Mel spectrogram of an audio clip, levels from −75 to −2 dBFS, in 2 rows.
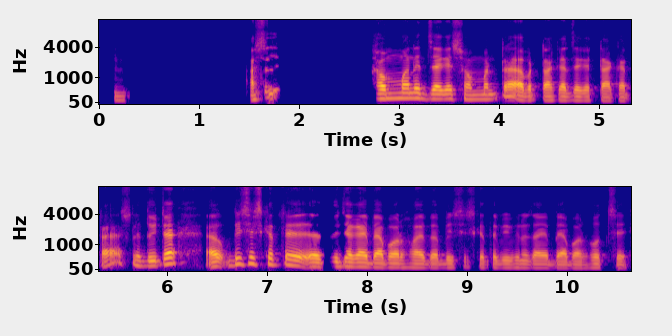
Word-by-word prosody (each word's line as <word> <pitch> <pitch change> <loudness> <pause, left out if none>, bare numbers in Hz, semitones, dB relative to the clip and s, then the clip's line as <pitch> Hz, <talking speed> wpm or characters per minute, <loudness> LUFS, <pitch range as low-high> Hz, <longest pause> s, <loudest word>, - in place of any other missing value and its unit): হুম। 110 -1 -13 1.3
আসলে - - -6 1.0
সম্মানের 165 +2 +3
জায়গায় 145 0 +4
সম্মানটা, 135 0 -3 0.2
আবার 115 0 -3
টাকার 110 0 +1
জায়গায় 105 0 -3
টাকাটা 100 - -2
আসলে - - -7
২ 145 - +2
টা - - +9 0.4
আ - - +6 0.2
বিশেষ 200 0 -1
ক্ষেত্রে 180 -2 -1 0.2
অ্যা 125 - +6
২ 135 - -5
জায়গায় 125 -1 +4
ব্যবহার 110 -1 +3
হয় 105 -1 0
বা 105 - 0
বিশেষ 105 - -11
ক্ষেত্রে 105 0 -7
বিভিন্ন 105 0 -7
জায়গায় 100 -1 -2
ব্যবহার 95 0 -3
হচ্ছে। 105 - -8
115 Hz, 150 wpm, -23 LUFS, 105-145 Hz, 1.3 s, টা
